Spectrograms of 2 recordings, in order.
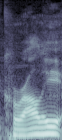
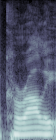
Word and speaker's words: Király: in my name name it's corali and it's with a K can you spell it please it's and then corali is k i r a l y and Cori and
